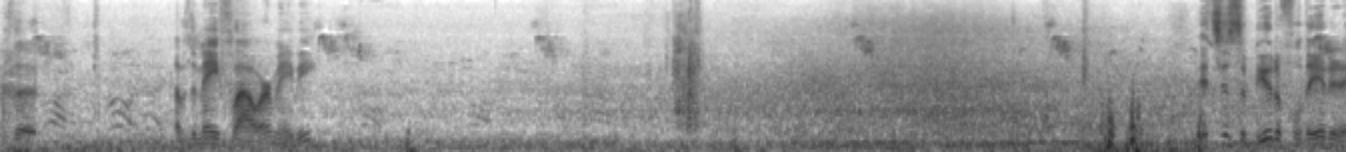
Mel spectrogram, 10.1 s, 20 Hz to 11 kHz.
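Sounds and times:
outdoor street noise: 0.0s - 10.0s.

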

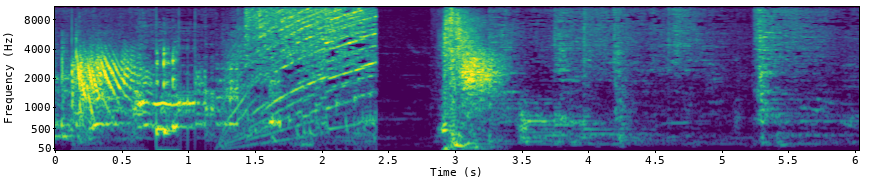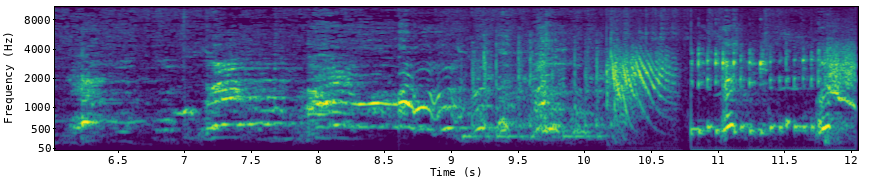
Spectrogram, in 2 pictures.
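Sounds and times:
loud crack with falling tone: 0.0s - 3.5s, 10.1s - 10.8s.

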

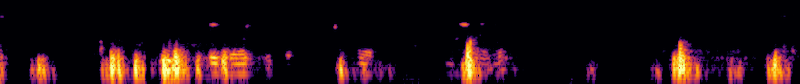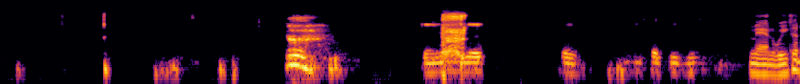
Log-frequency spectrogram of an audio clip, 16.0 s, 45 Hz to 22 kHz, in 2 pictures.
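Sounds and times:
person speaking: 0.0s - 2.8s, 3.4s - 3.7s, 4.6s - 5.0s, 12.2s - 12.8s, 13.6s - 16.0s
wordless vocal sounds: 0.0s - 2.8s, 4.6s - 5.0s, 12.2s - 12.8s, 13.6s - 16.0s.

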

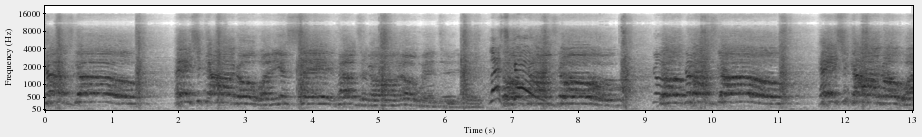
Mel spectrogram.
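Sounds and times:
group of voices singing: 0.0s - 13.0s.

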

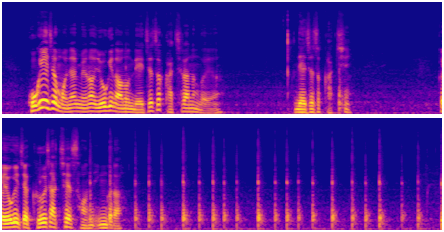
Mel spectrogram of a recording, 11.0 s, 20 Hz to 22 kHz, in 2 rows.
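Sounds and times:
chalk tapping and scratching on board: 6.6s - 11.0s.

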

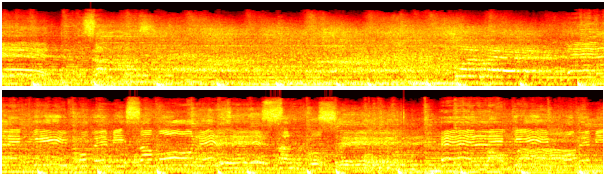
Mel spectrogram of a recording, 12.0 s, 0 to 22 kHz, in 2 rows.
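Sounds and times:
bass drum beat: 0.0s - 12.0s
brass band playing: 0.0s - 12.0s.

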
